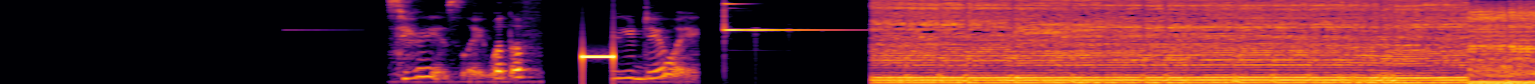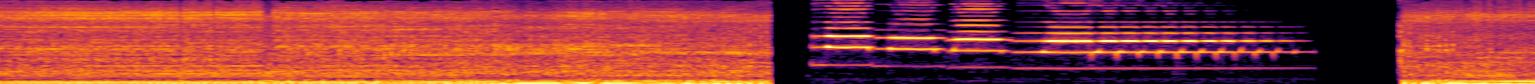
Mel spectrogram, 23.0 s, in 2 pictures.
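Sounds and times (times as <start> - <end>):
vehicle engine running: 6.6 - 17.3, 22.0 - 23.0
deep engine rumble: 11.1 - 17.3.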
